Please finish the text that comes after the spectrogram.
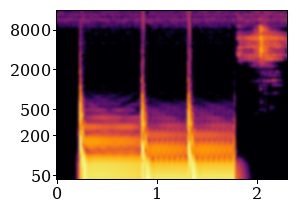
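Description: Deep 808 bass notes from an FL Studio amapiano beat, three sustained booming hits in a row, loud and alone, ending abruptly with a faint click.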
